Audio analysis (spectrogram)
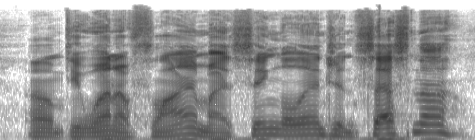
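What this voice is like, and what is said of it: Old-timey pilot character voice. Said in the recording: “your Bed Check Charlie impression”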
